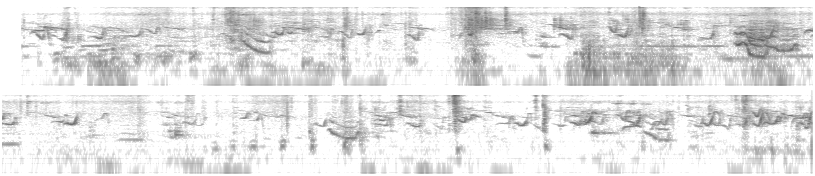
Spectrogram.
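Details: Grey francolin chicks in a captive breeding setup, being fed insects by the female. Short, high, slurred chirps repeat in irregular bursts, mixed with many sharp clicks and rustling; a louder rising-falling note stands out near the middle.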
